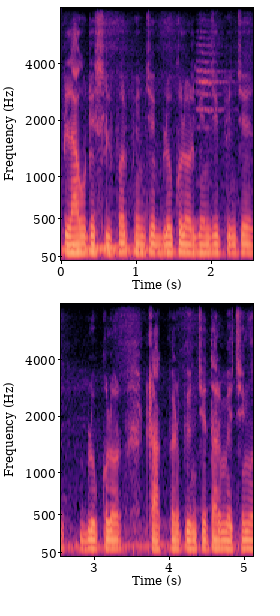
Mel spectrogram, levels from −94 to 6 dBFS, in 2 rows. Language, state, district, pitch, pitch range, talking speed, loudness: Sambalpuri, Odisha, Sambalpur, 100 Hz, 95-100 Hz, 185 wpm, -19 LUFS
